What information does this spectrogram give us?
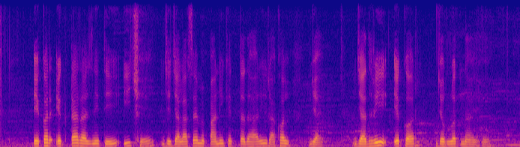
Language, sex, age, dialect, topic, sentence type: Maithili, male, 25-30, Eastern / Thethi, agriculture, statement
